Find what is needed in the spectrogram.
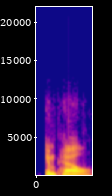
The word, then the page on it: impel: American English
